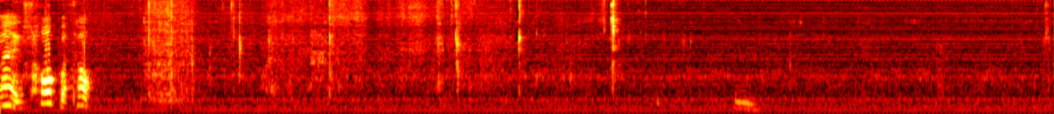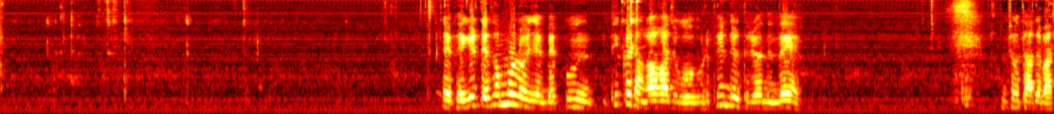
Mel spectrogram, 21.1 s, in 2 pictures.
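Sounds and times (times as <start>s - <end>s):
steady low hum: 0.0s - 21.0s
person chewing food: 1.4s - 7.1s, 10.3s - 13.3s.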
